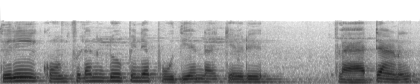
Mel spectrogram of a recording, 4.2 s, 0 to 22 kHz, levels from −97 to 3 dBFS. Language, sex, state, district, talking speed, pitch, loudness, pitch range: Malayalam, male, Kerala, Kozhikode, 115 wpm, 130 Hz, -16 LUFS, 125-160 Hz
